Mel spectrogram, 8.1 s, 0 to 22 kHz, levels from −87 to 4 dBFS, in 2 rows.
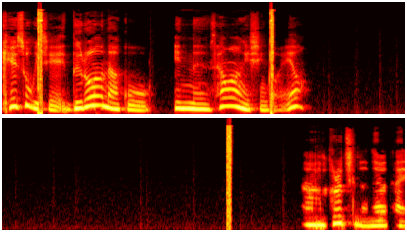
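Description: Short, harsh bursts of digital noise cut through the speech at 0.36–0.40 s, 2.68–2.72 s and 6.28–6.32 s. These are uninitialised buffers: each 40 ms block played back stale memory before any real audio was written to it.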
